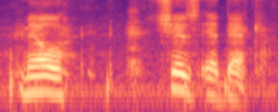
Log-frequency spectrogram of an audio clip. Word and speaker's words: Melchizedek: get in that order mell choose at deck this is where they take the letter Koff and they pronounce it as a CH but that's a no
